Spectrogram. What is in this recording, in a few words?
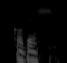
"kobes", Biak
